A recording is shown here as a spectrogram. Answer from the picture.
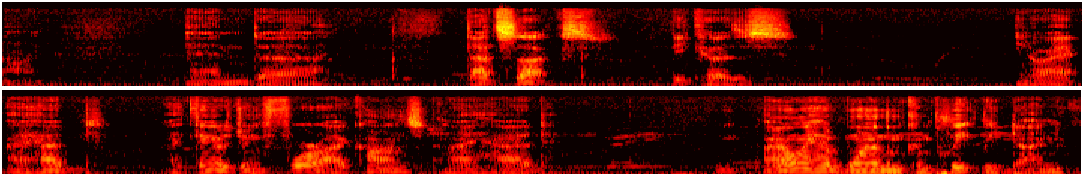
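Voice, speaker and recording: A man with a very deep, low voice and vocal fry speaks with very wide pitch swings and long, frequent pauses. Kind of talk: casual live-stream commentary while drawing. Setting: live stream from home. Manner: rambling, hesitant with many fillers; mumbling, trailing off. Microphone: too quiet at first, volume raised.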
